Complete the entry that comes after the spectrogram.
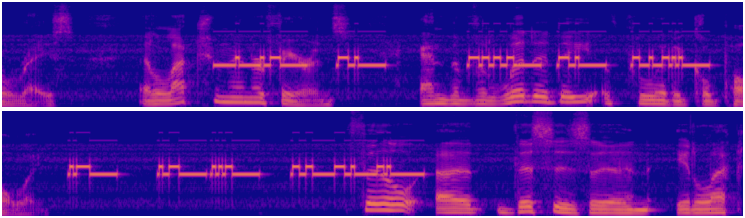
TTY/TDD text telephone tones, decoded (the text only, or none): AN INCREASING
